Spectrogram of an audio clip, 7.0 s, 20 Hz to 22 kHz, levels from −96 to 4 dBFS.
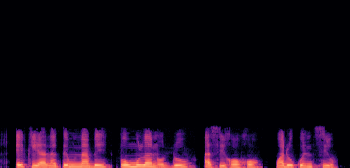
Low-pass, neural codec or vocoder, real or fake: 5.4 kHz; none; real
